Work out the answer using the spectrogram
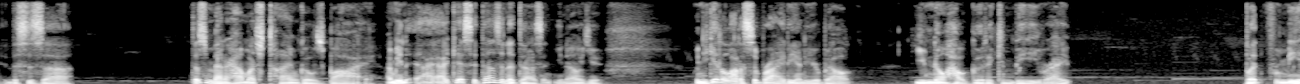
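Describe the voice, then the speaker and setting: This podcast host has a deep voice and is sniffly with a cold. He reads daily recovery texts aloud, then reflects on them casually in an earnest, thoughtful way, using fillers and restarting sentences.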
